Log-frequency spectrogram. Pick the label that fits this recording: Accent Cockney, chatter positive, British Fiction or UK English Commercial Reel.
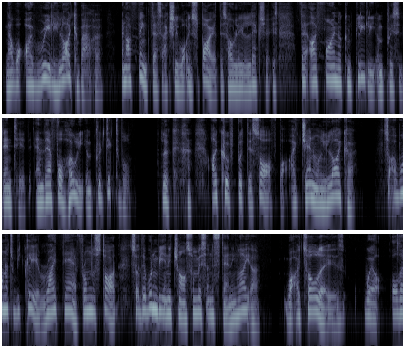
Accent Cockney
